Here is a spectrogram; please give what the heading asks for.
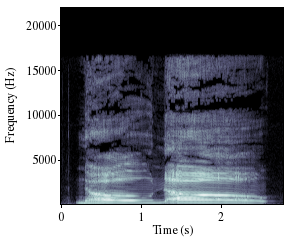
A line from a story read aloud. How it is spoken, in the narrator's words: screamed the creature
